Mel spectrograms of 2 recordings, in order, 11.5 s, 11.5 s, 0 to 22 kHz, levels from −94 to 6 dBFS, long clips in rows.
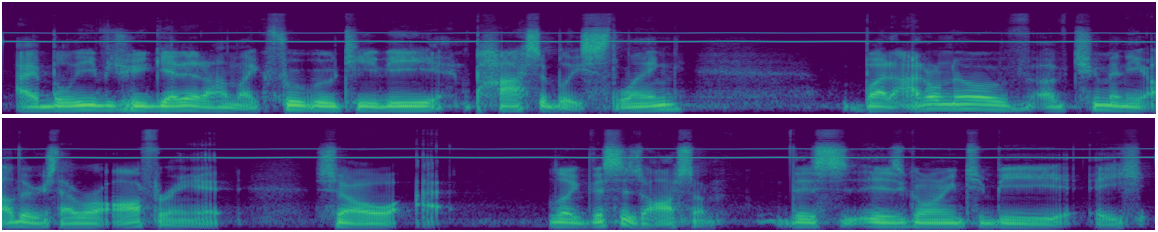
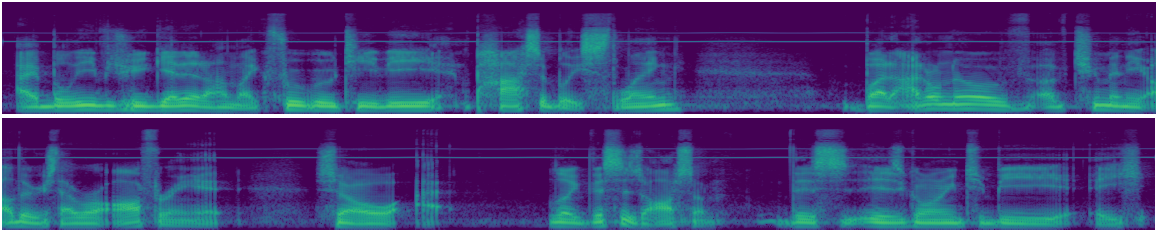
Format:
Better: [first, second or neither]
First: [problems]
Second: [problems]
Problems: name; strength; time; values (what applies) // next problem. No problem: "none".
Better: second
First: high-pitched whine; loud; throughout; 6 kHz, 8 dB below the speech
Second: high-pitched whine; faint; throughout; 6 kHz, 25 dB below the speech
